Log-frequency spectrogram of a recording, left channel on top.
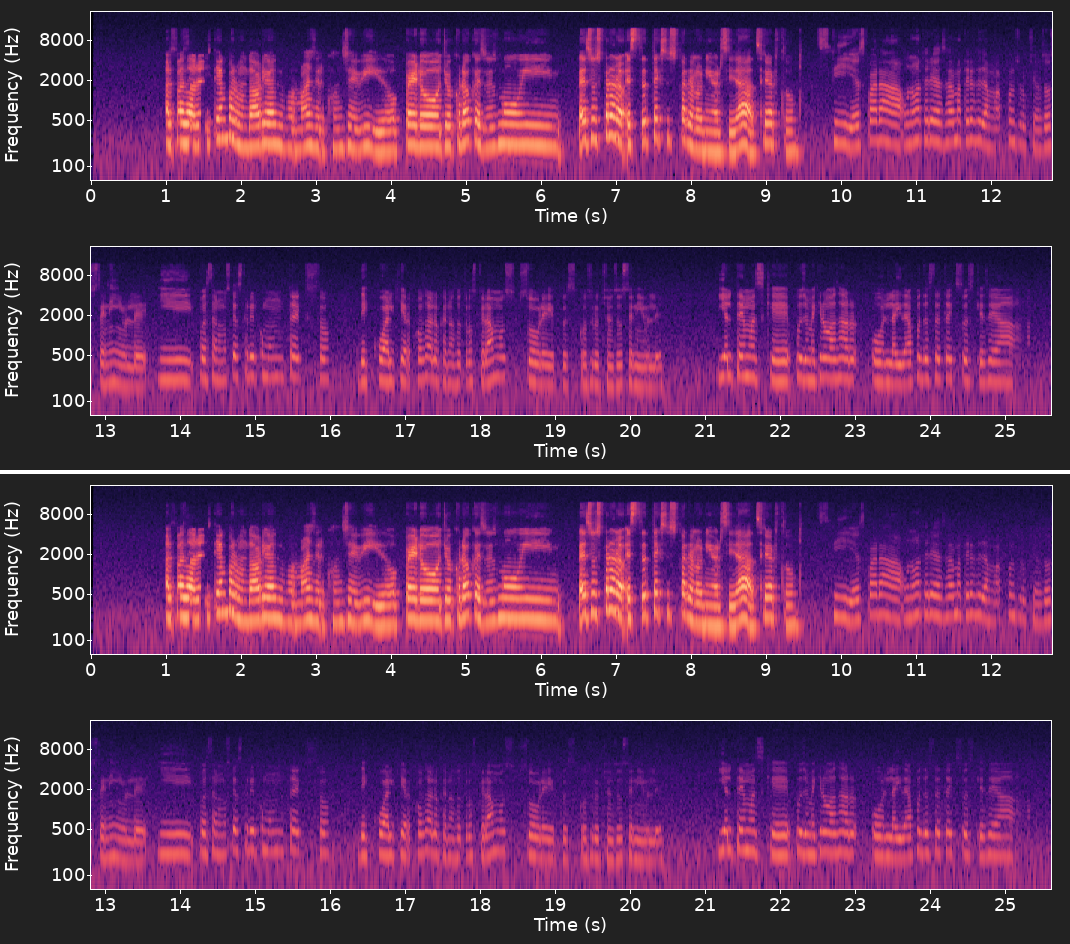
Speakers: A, in the centre; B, on the left.
A: Al
B: Eso
A: pasar
B: sí se entiende.
A: el tiempo, el mundo habría su forma de ser concebido, pero yo creo que eso es muy, eso es para, la- este texto es para la universidad, ¿cierto?
B: Sí, es para una materia, esa materia se llama construcción sostenible y pues tenemos que escribir como un texto de cualquier cosa de lo que nosotros queramos sobre pues construcción sostenible. Y el tema es que pues yo me quiero basar o la idea pues de este texto es que sea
